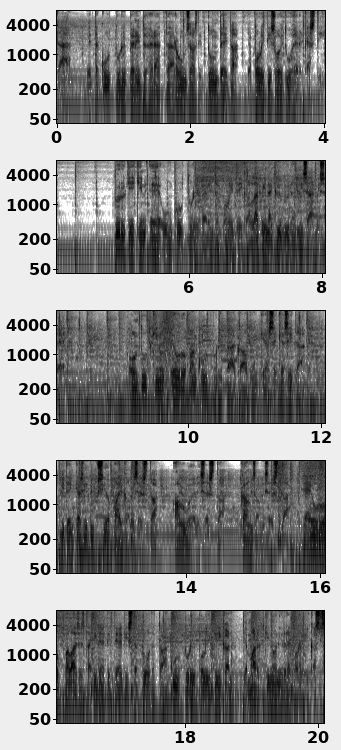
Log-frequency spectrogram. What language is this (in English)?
Finnish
